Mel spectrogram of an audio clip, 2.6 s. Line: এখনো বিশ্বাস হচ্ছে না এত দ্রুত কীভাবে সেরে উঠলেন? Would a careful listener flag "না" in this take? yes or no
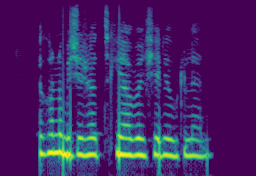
yes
